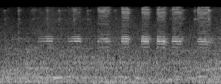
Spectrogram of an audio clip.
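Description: Street traffic with a car passing close by over a crowd's background noise, and a rapid run of short, high-pitched toots from about half a second in.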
